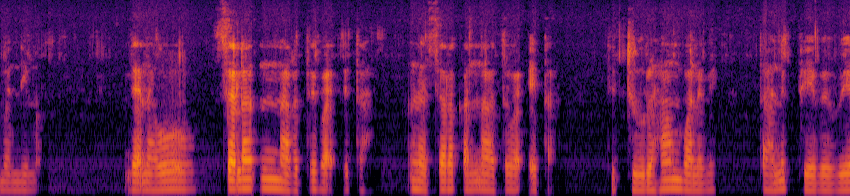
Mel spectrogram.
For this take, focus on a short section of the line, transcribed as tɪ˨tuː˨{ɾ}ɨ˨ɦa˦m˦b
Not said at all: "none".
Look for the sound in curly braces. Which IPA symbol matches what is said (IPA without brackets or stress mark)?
ɾ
